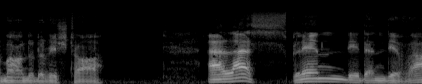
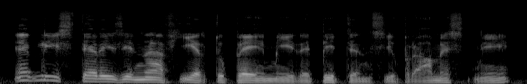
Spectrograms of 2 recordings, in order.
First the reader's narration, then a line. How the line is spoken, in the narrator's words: Ishtar suggested smoothly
